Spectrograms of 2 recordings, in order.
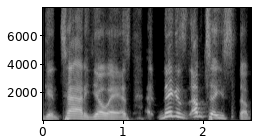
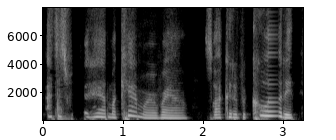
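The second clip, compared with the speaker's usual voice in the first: imitating her; 6 semitones higher than usual. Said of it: "she's like".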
